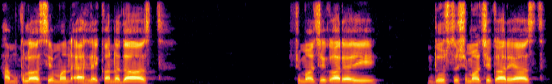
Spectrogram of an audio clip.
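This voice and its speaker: A man teaching a Persian course, explaining exercises and reading example sentences out slowly and carefully. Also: mid-range voice, flat delivery, warm tone, clear, resonant tone, dry recording, studio quality. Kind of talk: language lesson explaining book exercises.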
